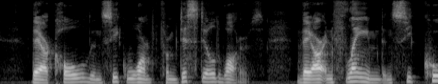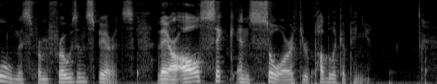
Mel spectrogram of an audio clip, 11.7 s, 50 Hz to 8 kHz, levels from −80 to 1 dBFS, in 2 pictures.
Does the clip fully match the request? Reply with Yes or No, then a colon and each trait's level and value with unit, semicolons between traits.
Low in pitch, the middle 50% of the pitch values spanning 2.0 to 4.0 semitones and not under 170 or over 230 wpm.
No: low, 125 Hz; average, 3.6 semitones; average, 140 wpm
